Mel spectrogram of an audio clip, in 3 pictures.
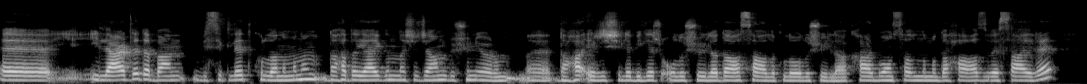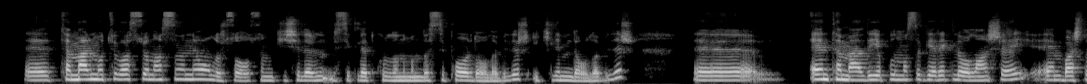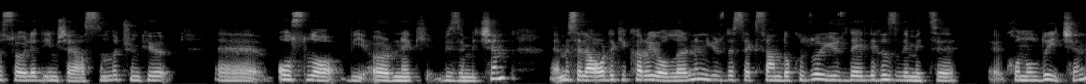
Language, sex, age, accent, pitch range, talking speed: Turkish, female, 30-49, native, 185-220 Hz, 120 wpm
